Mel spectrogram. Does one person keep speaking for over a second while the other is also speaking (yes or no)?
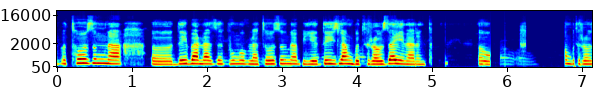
yes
